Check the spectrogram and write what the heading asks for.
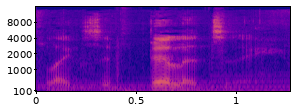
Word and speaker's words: flexibility: So the B-I is getting the stress. Flexibility.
